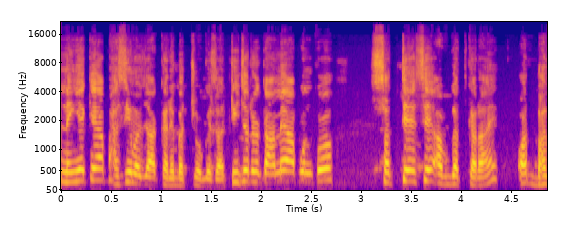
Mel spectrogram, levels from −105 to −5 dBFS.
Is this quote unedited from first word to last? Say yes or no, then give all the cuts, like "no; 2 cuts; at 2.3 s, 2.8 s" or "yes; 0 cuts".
yes; 0 cuts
